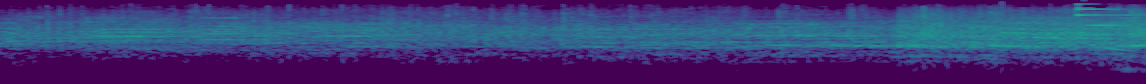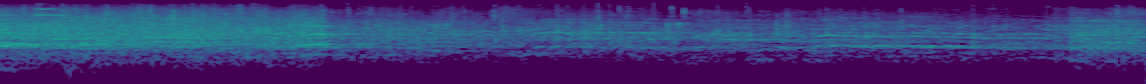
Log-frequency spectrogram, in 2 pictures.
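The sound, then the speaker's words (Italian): Sustained audience applause, a dense crackle of many hands that swells louder through the middle before easing back, with a murmur of voices mixed in underneath. “Non c'è il divieto di applauso.”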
